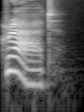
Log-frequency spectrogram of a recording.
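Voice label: "grad", English, British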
